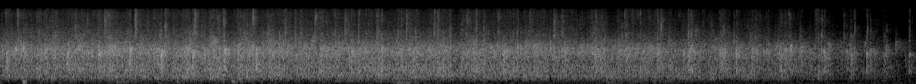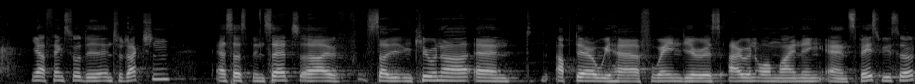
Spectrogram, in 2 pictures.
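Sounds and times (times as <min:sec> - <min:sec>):
audience applause: 0:00.0 - 0:09.3
speech: 0:09.5 - 0:18.3.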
